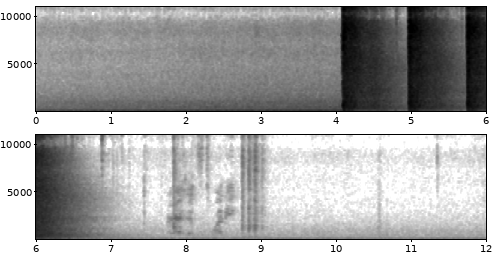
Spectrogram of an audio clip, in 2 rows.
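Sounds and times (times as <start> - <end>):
steady low hum: 0.0 - 6.9
rifle shots echoing: 4.1 - 6.9.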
